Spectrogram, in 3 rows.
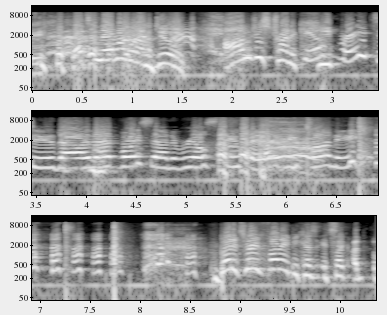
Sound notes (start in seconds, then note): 0.0 others laughing; 5.3 all laughing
